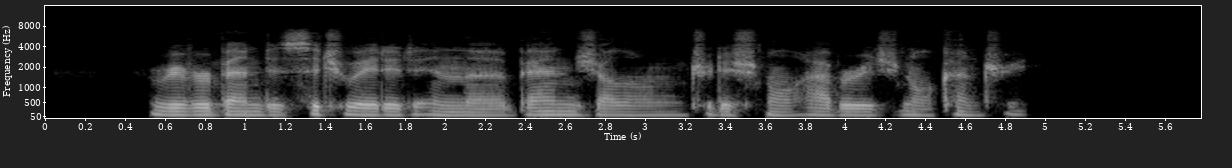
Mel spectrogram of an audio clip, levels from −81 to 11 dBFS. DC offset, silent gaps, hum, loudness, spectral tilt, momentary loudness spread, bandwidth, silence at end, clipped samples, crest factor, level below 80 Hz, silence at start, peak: under 0.1%; none; none; -25 LUFS; -6 dB/octave; 9 LU; 7.4 kHz; 0.9 s; under 0.1%; 20 dB; -58 dBFS; 0.5 s; -6 dBFS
